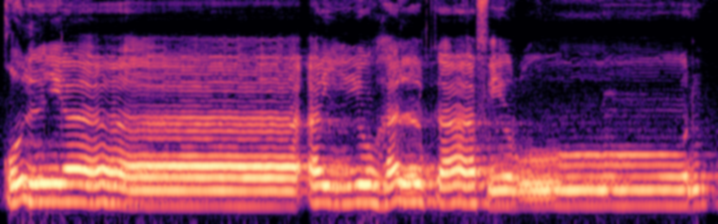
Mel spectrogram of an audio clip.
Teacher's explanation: قل میں بڑی قاف ہے، اس کو موٹی آواز سے بولنا ہے.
